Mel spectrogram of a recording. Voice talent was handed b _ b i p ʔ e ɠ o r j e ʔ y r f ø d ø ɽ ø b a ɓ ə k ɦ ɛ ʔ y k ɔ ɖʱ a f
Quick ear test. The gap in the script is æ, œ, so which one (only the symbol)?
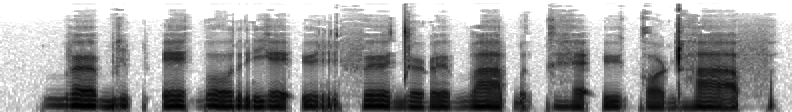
œ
